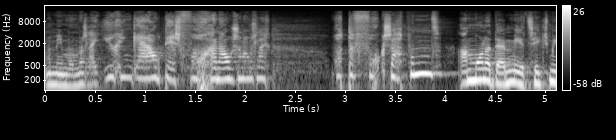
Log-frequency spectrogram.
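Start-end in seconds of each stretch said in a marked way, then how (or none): 0.6-1.9 high-pitched imitation of a screaming mum; mock yell, pitched up high; retold screaming mum. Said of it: "I woke up to screaming and shouting". 2.9-4.0 high-pitched bewildered question, retold; startled confusion. Retold waking to screaming.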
